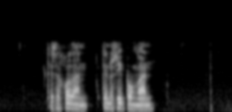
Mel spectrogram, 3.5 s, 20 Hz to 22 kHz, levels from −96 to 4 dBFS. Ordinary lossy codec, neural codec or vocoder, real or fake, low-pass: Opus, 64 kbps; none; real; 5.4 kHz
